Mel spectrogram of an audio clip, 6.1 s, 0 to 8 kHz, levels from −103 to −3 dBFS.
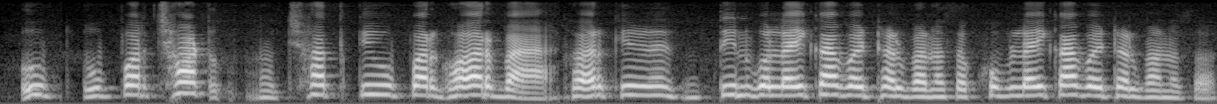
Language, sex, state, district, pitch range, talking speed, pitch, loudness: Bhojpuri, female, Uttar Pradesh, Ghazipur, 225-270 Hz, 195 wpm, 250 Hz, -21 LUFS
